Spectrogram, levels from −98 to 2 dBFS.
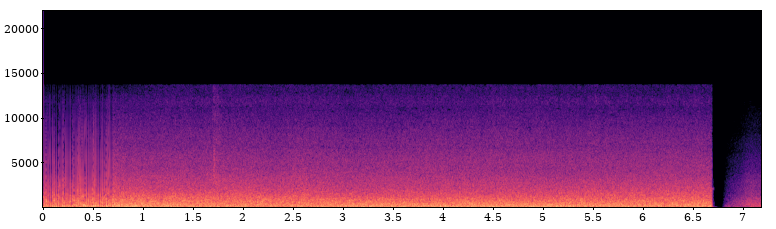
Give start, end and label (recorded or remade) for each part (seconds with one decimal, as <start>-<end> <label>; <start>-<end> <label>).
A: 0.0-0.7 remade; 0.7-7.2 recorded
